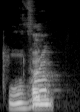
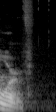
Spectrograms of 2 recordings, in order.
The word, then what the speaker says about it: oeuvre: Oeuvre? – Wait, okay. O-E-V... – Okay, I looked it up. It's O-E-U-V-R-E. – And it's pronounced oeuvre. – Oeuvre. Okay, so not URV.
